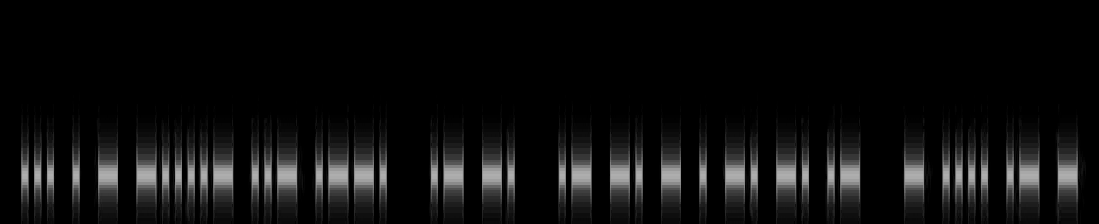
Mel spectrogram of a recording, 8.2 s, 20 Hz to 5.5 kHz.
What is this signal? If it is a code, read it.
Morse code, heard as a keyed tone, about 25 wpm, 600 Hz. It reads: SET-UP AN ANTENNA THAT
